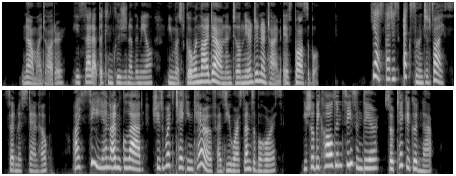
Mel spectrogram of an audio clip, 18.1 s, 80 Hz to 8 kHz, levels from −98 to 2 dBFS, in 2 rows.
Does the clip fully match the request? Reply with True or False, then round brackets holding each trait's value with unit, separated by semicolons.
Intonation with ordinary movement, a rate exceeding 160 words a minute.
False (7.5 semitones; 195 wpm)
